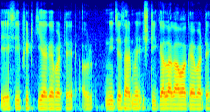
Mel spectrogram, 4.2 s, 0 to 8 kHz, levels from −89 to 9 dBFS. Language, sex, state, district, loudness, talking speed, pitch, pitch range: Bhojpuri, male, Uttar Pradesh, Gorakhpur, -19 LUFS, 185 wpm, 110 Hz, 105-110 Hz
